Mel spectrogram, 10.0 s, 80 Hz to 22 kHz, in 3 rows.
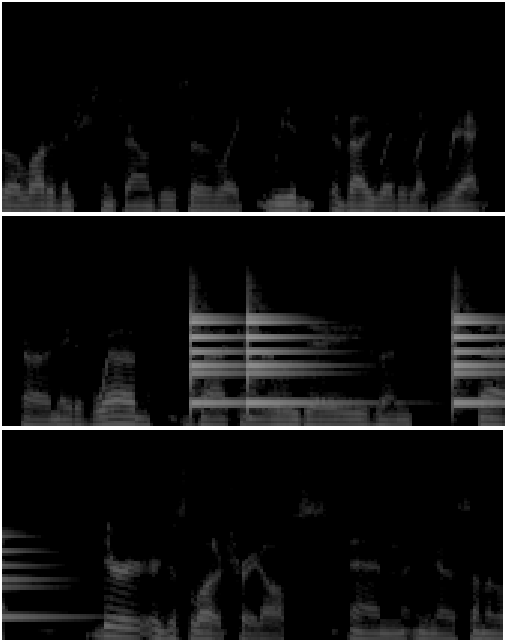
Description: Ship's bell, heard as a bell, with speech in English. 3. Three half-hours of the watch have passed.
